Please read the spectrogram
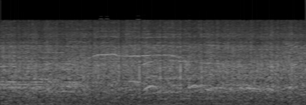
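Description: A chamber full of legislators applauding steadily, with voices calling out over the clapping.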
